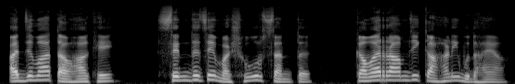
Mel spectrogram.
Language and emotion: Sindhi, neutral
